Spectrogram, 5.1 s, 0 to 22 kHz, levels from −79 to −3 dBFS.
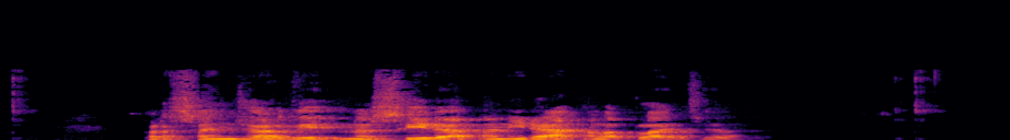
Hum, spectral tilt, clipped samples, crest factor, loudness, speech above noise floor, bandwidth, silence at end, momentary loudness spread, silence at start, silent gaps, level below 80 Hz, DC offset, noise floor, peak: none; -5 dB/octave; under 0.1%; 20 dB; -23 LUFS; 60 dB; 11.5 kHz; 0.45 s; 13 LU; 0.75 s; none; -72 dBFS; under 0.1%; -84 dBFS; -6 dBFS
